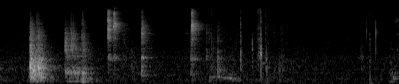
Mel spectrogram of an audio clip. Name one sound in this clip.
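A plug clicks into a wall socket.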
